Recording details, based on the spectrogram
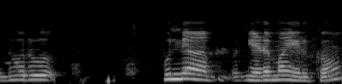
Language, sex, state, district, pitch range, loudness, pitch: Tamil, female, Karnataka, Chamarajanagar, 185-220 Hz, -28 LUFS, 210 Hz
